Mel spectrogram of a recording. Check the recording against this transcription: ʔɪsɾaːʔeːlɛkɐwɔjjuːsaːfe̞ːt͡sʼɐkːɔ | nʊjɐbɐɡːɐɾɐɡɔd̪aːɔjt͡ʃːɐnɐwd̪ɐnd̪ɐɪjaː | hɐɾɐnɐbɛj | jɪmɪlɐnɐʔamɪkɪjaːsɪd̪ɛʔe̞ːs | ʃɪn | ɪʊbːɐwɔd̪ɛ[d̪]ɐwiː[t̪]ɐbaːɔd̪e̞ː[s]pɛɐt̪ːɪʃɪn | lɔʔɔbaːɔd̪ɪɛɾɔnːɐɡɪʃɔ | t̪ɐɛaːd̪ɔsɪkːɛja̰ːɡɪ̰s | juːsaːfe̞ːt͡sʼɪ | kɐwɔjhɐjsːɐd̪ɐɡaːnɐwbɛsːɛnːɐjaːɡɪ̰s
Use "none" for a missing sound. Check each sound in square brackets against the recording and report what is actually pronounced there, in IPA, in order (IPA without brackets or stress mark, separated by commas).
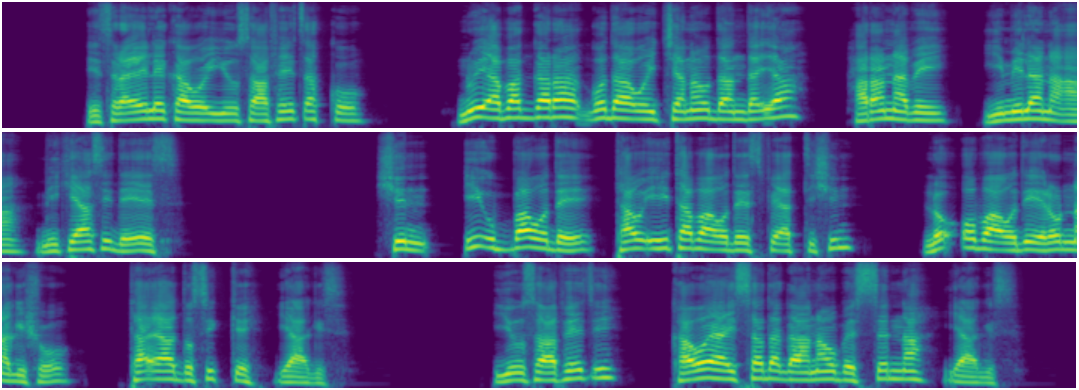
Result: t̪, t̪, s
